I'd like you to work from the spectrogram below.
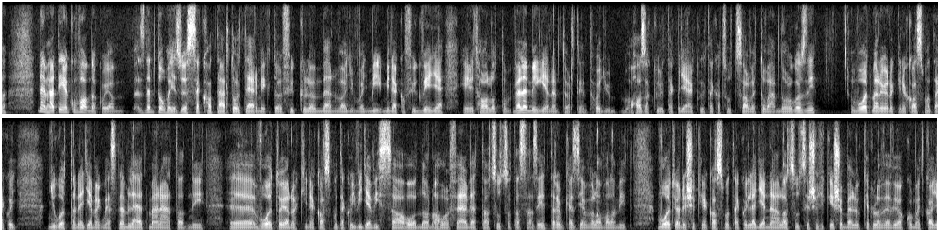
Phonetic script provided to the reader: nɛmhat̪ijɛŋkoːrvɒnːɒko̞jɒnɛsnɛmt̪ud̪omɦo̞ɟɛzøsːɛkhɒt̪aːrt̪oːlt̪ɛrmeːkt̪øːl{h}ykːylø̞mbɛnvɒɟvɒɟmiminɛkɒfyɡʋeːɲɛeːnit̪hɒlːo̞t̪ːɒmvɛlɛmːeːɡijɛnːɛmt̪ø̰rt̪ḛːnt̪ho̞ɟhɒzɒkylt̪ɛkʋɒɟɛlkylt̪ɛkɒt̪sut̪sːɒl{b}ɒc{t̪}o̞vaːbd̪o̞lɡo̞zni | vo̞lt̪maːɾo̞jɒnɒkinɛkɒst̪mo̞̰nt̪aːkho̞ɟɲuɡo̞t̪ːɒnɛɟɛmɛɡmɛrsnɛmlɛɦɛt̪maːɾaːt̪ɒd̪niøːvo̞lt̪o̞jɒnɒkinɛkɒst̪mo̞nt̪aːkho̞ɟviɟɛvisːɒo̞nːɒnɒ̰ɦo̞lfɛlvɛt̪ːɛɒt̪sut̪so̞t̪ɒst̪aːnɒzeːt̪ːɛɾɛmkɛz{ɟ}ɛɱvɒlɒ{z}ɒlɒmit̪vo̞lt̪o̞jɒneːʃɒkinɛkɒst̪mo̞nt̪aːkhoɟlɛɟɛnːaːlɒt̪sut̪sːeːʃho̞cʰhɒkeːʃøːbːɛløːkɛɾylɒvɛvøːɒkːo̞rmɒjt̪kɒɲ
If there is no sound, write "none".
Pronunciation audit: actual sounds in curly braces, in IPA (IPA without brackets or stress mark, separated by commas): f, v, t̪, ɟ, v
